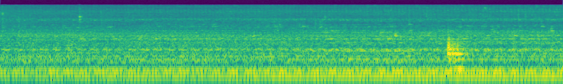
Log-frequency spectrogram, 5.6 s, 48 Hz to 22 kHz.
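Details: Antique GE Monitor Top DR-1 refrigerator after repair, charged with 4 cans refrigerant, high side about 104-105 psi, float warm; steady low hum with faint soft hiss of refrigerant boiling in evaporator, getting ice cold; compressor running smoothly.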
